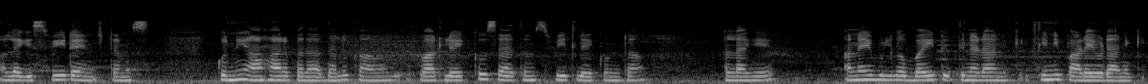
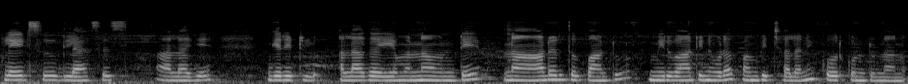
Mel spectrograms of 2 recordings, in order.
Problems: constant background noise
